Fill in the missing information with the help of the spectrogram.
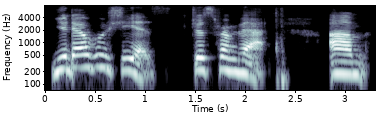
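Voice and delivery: usual speaking voice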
